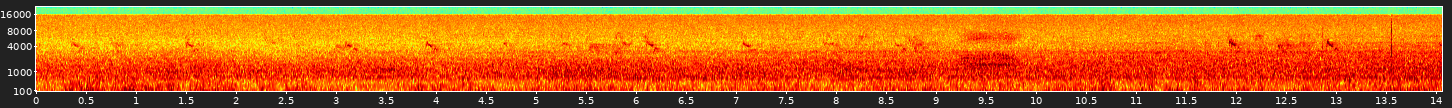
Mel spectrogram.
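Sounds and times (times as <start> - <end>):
distant freight train rumble: 0.0 - 14.0
crow cawing: 9.2 - 9.9.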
